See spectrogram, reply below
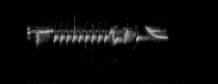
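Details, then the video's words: A single rapid goldfinch phrase of evenly repeated metallic notes forming a fast trill, ending in a sweeping slurred whistle, about a second and a half long against complete quiet. "تغريد حسون في غاية الجمال بدون اخطاء"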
